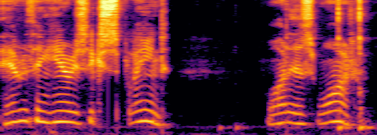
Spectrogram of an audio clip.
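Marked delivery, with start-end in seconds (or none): none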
